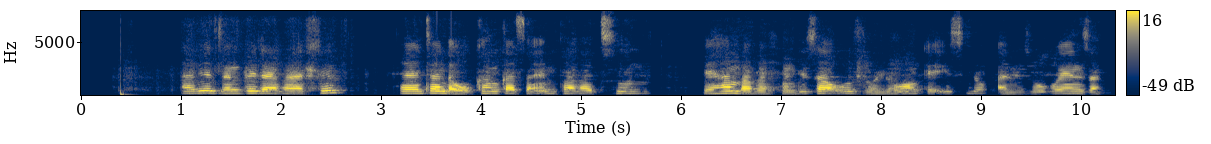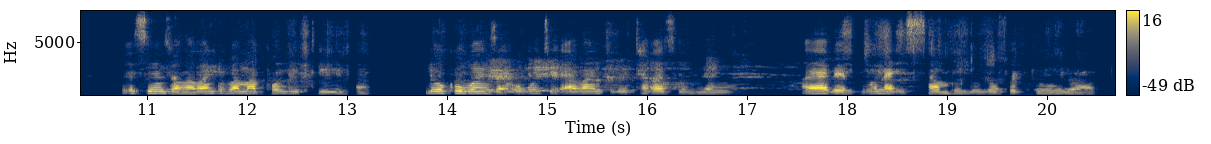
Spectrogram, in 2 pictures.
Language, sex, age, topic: North Ndebele, male, 25-35, health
